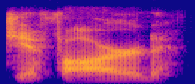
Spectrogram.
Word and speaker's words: Giffard: Yeah, 1.5 ounces of Gifford, although they pronounce it Giffard.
